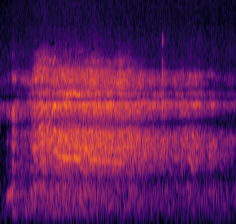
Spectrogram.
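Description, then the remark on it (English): A voice imitates Maharaji's snoring with one long, raspy, breathy rattle lasting about two seconds, fairly loud and steady before tapering off slightly at the end. “And Maharaji was sitting there and Maharaji started to snore.”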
